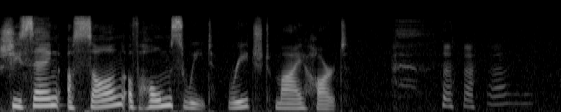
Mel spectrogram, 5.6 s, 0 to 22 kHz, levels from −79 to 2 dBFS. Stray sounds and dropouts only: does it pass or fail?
fail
